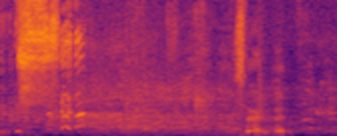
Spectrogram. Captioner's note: audience laughing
